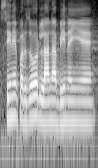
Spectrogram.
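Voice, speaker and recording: Patient teacher with echoey reverb. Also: male voice, fairly high pitch, level tone. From Rajasthan, India. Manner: patient, asks the class questions and models sounds slowly. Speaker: Quran recitation teacher. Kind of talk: classroom lesson.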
